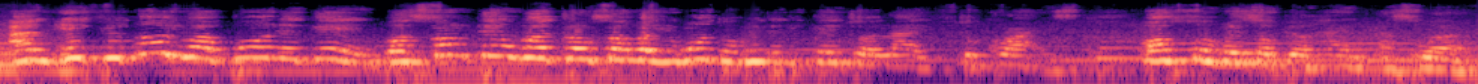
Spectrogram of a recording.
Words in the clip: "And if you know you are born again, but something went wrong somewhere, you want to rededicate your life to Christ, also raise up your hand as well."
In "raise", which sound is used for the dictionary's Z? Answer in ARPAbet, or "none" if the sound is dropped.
S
